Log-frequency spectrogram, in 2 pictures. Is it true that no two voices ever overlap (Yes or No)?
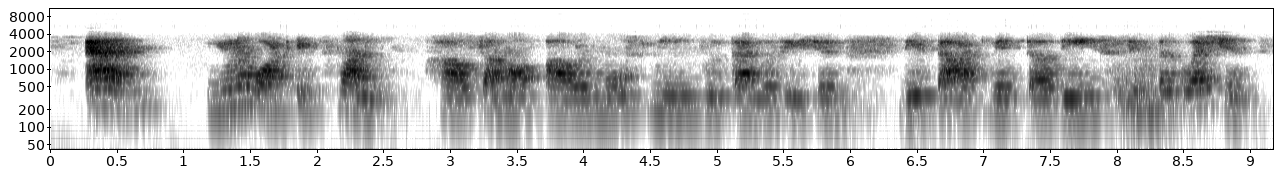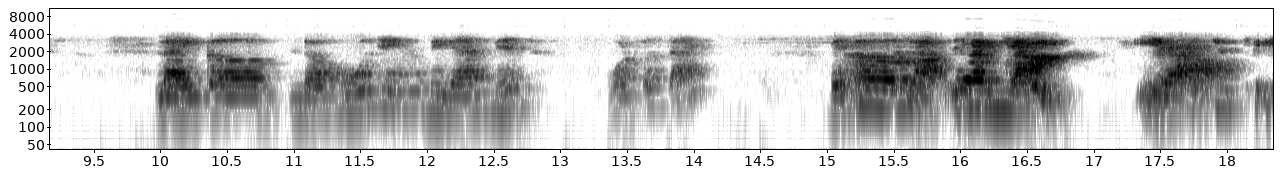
No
